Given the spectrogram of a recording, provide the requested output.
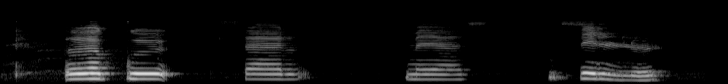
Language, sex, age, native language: Icelandic, male, 6, Icelandic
